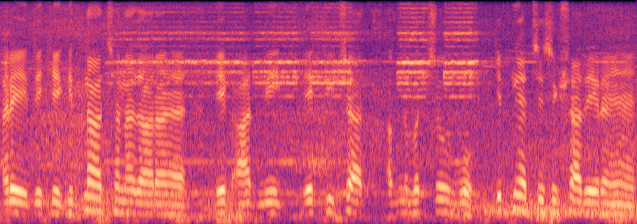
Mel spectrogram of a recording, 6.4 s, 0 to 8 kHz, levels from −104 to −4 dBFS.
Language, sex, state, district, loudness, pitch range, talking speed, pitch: Hindi, male, Chhattisgarh, Raipur, -16 LUFS, 140-160 Hz, 180 wpm, 150 Hz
